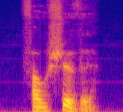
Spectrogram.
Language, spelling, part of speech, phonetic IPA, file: Polish, fałszywy, adjective, [fawˈʃɨvɨ], Pl-fałszywy.ogg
